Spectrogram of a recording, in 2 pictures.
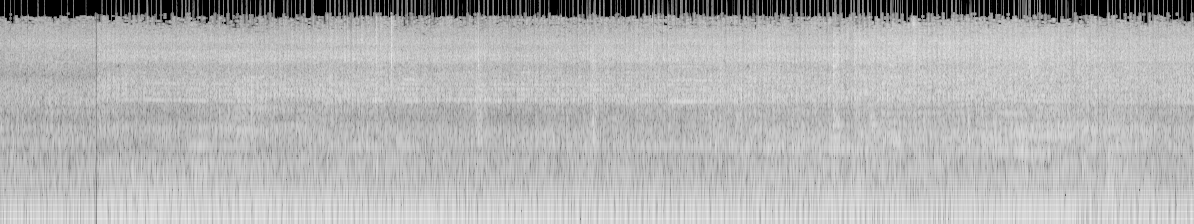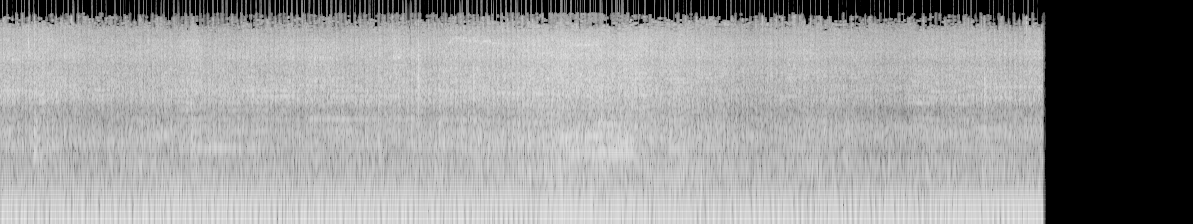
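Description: Bobcat skid-steer loader's engine running steadily under load while its forklift forks dig out and lift shrub roots. The engine note shifts about a second in and changes again a few times as the work goes on.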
